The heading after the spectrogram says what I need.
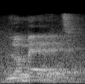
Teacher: you're going to keep the accent on the second syllable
